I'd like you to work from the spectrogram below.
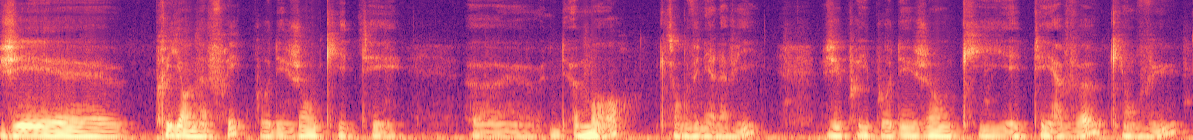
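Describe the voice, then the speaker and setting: Speaking at a very slow pace with long, frequent pauses, a man with a fairly low pitch and ordinary pitch variation is heard amid audible room echo and noticeable background noise. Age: 60s. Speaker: faith healer. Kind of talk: testimony. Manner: halting.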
